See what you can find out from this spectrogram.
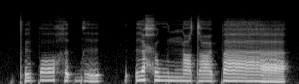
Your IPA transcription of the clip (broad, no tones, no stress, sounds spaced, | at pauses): pʼ ø p ɔː h ə ʔ b ɘ | ʔ ɘ ħ uː n ŋ a dˤ øː p aː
